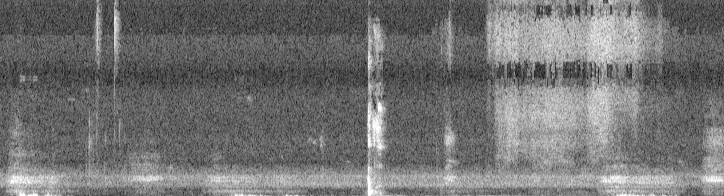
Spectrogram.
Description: Felt like hiccups were coming all day, I swallowed some air and eventually they started up!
